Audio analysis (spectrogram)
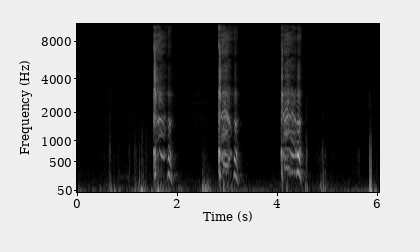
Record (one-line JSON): {"three_cough_length": "6.1 s", "three_cough_amplitude": 9867, "three_cough_signal_mean_std_ratio": 0.42, "survey_phase": "beta (2021-08-13 to 2022-03-07)", "age": "45-64", "gender": "Female", "wearing_mask": "No", "symptom_headache": true, "smoker_status": "Ex-smoker", "respiratory_condition_asthma": false, "respiratory_condition_other": false, "recruitment_source": "REACT", "submission_delay": "1 day", "covid_test_result": "Negative", "covid_test_method": "RT-qPCR", "influenza_a_test_result": "Unknown/Void", "influenza_b_test_result": "Unknown/Void"}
